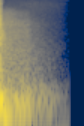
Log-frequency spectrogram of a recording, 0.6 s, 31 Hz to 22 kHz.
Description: Index of /90_sSampleCDs/Roland L-CD701/KIT_Drum Kits 4/KIT_Attack Kit
KIK ATTAC01R.wav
